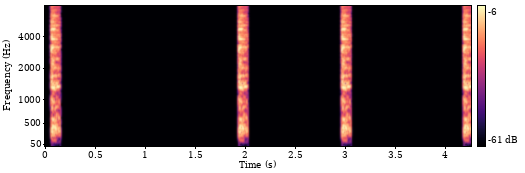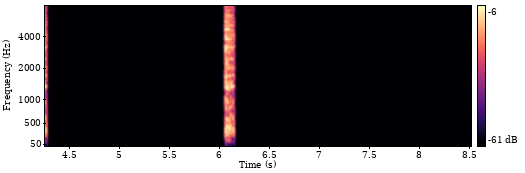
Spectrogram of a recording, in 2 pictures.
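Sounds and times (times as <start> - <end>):
hi-hat: 0.0 - 0.2, 3.0 - 3.2, 4.2 - 4.4, 6.0 - 6.3.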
